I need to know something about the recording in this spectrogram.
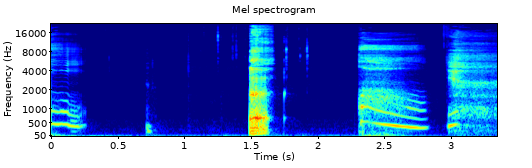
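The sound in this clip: Deliberate burps forced up from the stomach: a few loud, raspy eructations, starting with a short sharp one and followed by longer drawn-out croaking burps, with quiet gaps between and no talk.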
